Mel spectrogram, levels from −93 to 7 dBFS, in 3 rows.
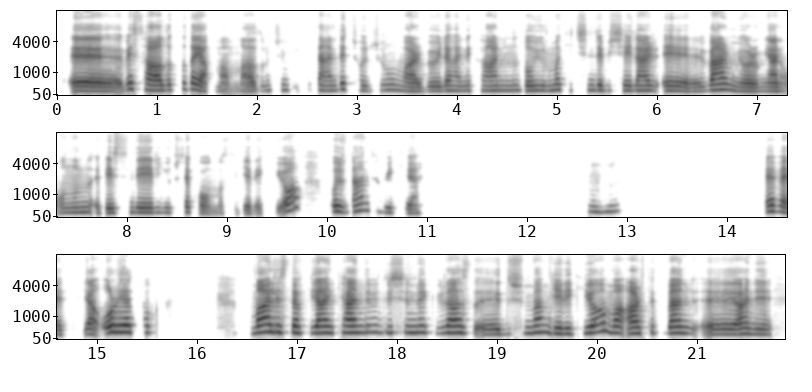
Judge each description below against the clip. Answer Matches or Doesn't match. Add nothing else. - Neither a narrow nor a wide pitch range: Matches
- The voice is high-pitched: Matches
